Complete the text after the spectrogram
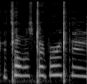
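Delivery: very high-pitched gleeful squeal; retold giddy excitement. Quoting oneself about an upcoming birthday, giddy high squeal.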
